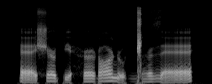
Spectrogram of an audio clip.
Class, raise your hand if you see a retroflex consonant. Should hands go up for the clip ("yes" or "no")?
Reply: yes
